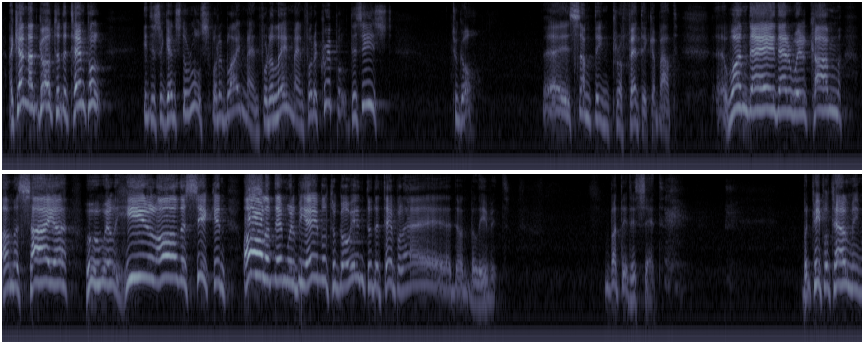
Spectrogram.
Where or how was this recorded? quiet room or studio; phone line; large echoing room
large echoing room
